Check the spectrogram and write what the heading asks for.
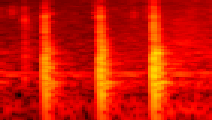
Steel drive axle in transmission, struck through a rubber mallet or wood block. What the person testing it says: when you hit that dull sound you know you got it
